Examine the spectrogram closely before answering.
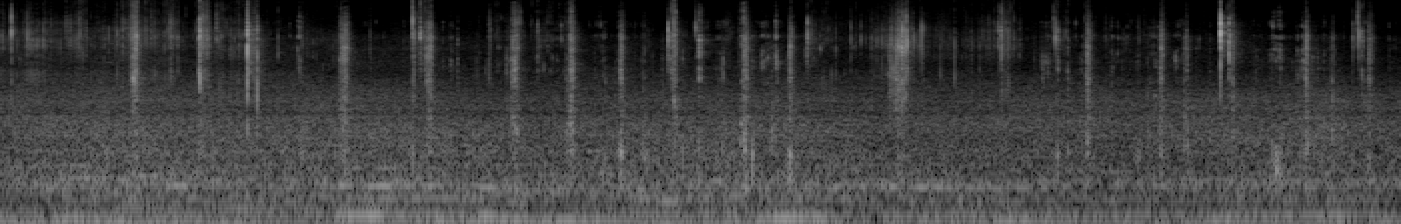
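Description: A woman chews food close to a microphone, with crisp wet crunches and smacking.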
